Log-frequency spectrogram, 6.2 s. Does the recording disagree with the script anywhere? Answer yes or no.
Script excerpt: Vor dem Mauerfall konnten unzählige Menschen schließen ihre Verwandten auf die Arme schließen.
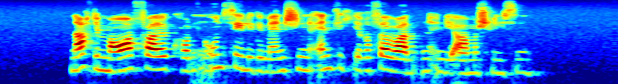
yes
